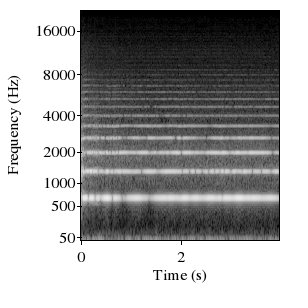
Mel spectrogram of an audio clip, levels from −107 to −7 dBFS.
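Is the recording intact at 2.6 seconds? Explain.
Yes, at 2.6 seconds the audio is intact, with no dropout, click, distortion or other fault at that point.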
